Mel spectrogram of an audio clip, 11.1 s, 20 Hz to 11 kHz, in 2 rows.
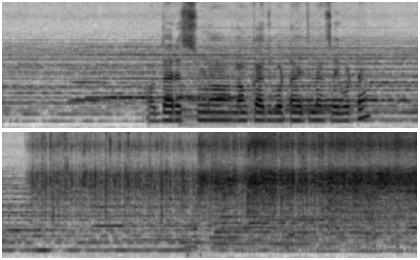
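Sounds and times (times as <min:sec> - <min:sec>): onions sizzling in hot oil: 0:05.9 - 0:11.0.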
